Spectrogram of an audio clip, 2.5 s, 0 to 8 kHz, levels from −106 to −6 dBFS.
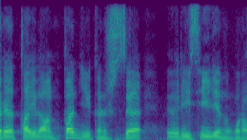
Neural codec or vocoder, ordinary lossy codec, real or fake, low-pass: codec, 16 kHz, 4 kbps, FreqCodec, smaller model; none; fake; none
